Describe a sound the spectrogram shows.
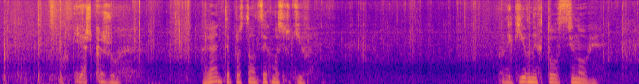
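Fingers rustle through dry pine needles.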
